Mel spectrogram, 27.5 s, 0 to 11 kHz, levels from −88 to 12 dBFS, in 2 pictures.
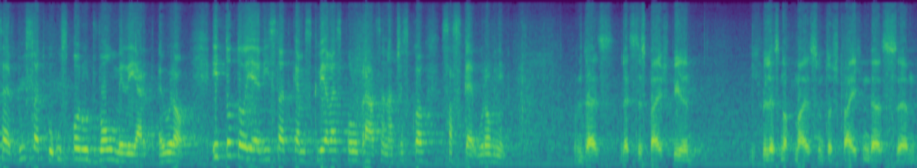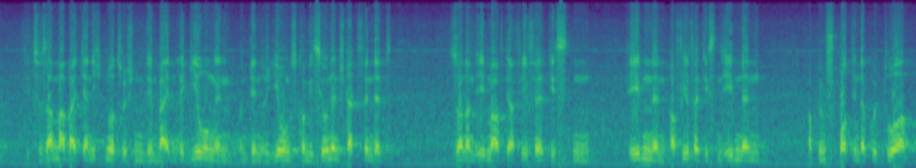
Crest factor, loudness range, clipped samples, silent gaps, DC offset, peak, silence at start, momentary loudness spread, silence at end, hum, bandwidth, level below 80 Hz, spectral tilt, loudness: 12 dB; 4 LU; 0.3%; none; under 0.1%; 0 dBFS; 0 s; 16 LU; 0 s; none; 11 kHz; -46 dBFS; -3.5 dB/octave; -11 LUFS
